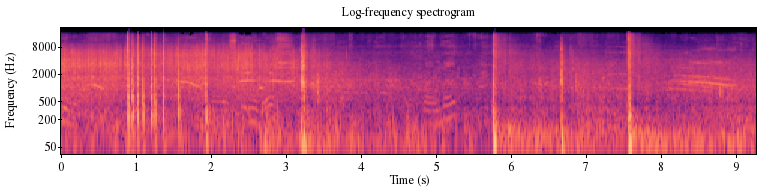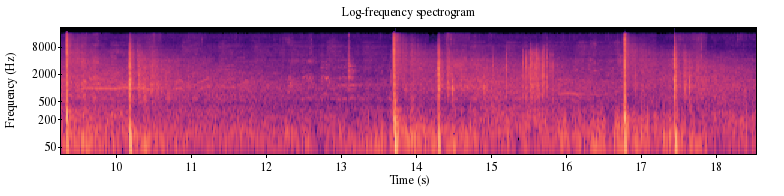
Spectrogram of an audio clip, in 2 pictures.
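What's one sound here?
Fireworks burst with loud booms and cracks.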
